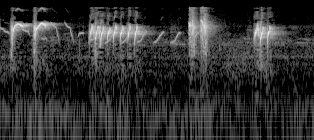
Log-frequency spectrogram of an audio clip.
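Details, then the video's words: Vigorous sunbird singing for a bird-luring and song-teaching recording: two sharp high whistles, a fast run of clipped notes, then scattered thin slurs and brief chip clusters. "Kolibri Ninja Gacor"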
